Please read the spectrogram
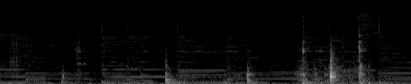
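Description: Soft background instrumental music with held notes. Over it come a few light wooden knocks, the loudest a little past three seconds in, as a wooden shelf board is fitted into a cabinet and set down on metal shelf pins.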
